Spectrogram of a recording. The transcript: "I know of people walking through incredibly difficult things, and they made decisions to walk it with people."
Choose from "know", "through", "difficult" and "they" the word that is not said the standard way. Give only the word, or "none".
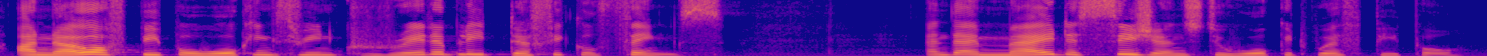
none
